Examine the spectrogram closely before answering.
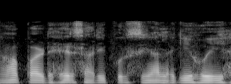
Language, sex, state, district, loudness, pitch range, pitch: Hindi, male, Jharkhand, Deoghar, -20 LUFS, 95-100 Hz, 95 Hz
